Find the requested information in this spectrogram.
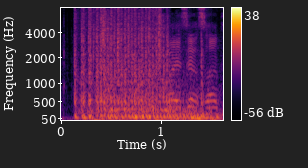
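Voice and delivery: loud, drawn-out team callout; shouted callout. Real, not acted. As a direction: yell it out slowly to the team. Urgent callout to teammates.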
